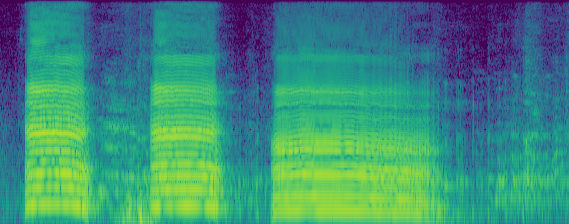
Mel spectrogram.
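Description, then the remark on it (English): A voice imitates an Australian crow: three loud, drawn-out nasal wails, the first two short and the third much longer, each sagging downward in pitch at the end. “Do you know what a crow sounds like in Australia?”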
